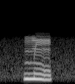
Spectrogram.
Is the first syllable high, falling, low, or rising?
low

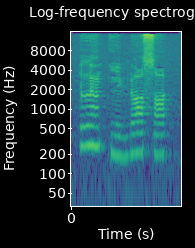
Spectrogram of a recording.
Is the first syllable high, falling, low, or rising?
high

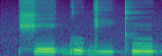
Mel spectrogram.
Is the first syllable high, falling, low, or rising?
low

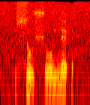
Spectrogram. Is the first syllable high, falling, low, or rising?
falling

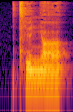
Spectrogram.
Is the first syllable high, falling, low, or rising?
low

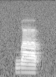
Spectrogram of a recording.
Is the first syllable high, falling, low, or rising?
low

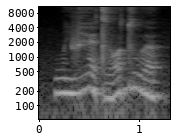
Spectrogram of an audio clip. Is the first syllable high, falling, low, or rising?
low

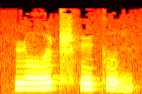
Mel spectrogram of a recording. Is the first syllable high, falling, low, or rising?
rising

